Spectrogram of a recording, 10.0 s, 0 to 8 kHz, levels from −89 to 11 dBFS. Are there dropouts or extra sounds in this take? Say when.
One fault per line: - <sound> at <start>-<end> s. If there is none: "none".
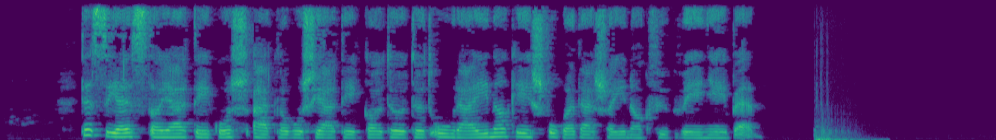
- thud at 8.1-8.9 s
